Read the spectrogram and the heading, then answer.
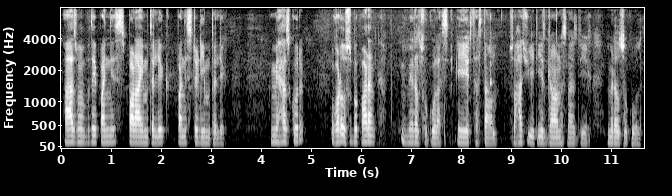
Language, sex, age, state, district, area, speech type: Kashmiri, male, 30-45, Jammu and Kashmir, Kulgam, rural, spontaneous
